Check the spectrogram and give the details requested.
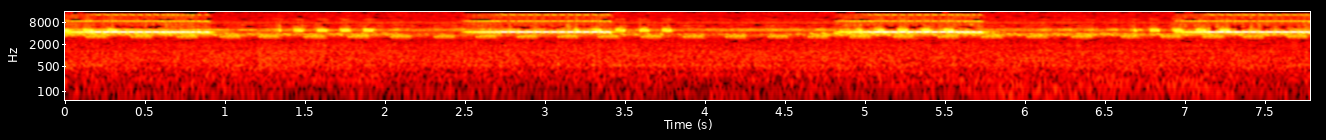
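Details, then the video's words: High-pitched insect calling, loud continuous buzzy trills of roughly one second separated by softer rhythmic pulsing chirps, repeating about every two seconds in a quiet natural setting. "the sound of insects"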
